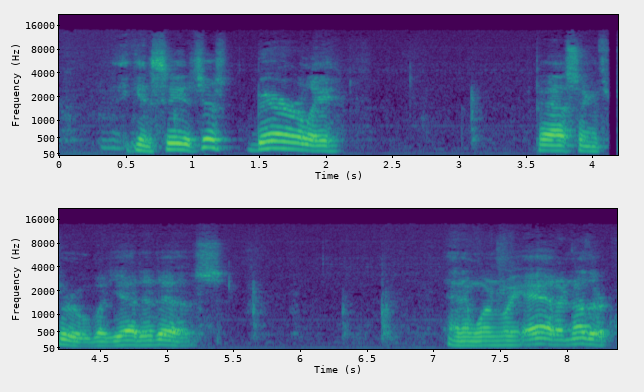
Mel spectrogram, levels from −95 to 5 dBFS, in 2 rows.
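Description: Separately encoded pieces of this audio were joined without trimming the encoder's start-up delay and last-frame padding, and that leftover silence produces a gap at a join of encoded pieces. A hole of about 64.5 ms opens in continuous sound from 4.12 s to 4.18 s. Its edges are smeared by the codec, and the sound resumes where it stopped. Joins recur every 6 s, so only this one falls within the clip.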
